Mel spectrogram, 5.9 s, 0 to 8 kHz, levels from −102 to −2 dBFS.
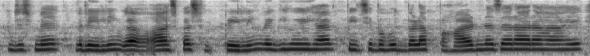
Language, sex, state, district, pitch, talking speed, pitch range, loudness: Hindi, female, Bihar, Purnia, 245 Hz, 160 wpm, 230-255 Hz, -17 LUFS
